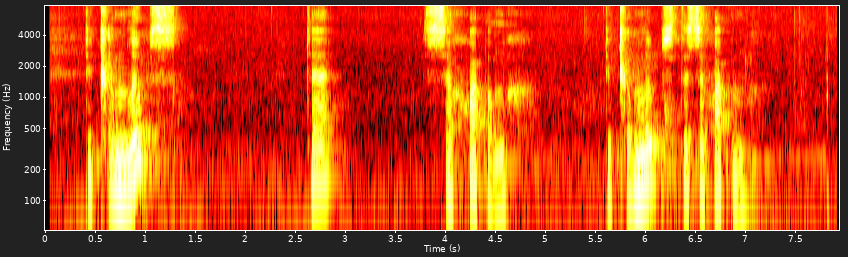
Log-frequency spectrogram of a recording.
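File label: How to say TteS, secwepemc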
